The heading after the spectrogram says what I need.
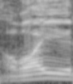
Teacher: یا حرف لین ہے، اس سے پہلے زبر ہے، تو یا کو نرم آواز کے ساتھ جلدی پڑھیں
